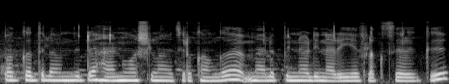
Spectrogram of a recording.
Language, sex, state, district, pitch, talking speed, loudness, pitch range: Tamil, female, Tamil Nadu, Kanyakumari, 180 Hz, 120 wpm, -12 LUFS, 170-190 Hz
